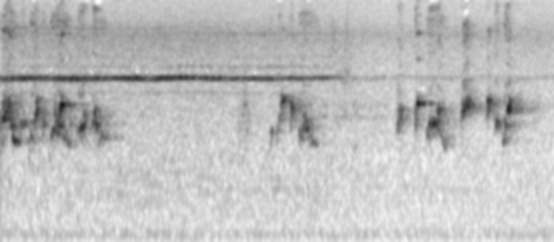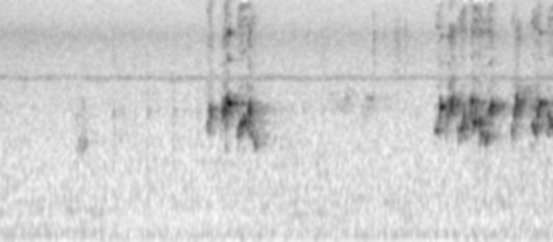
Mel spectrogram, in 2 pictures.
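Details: Red-whiskered bulbul decoy used for trapping, singing fighting song against wild birds: short bright warbled phrases in bursts separated by pauses of a few seconds, over a steady high thin whine.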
